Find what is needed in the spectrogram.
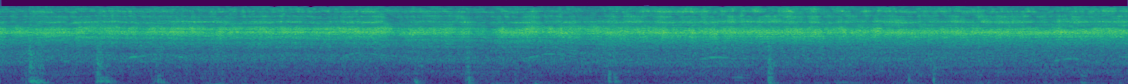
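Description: Prawn fried rice sizzling with a steady hiss in a large pan while a spatula stirs it, with soft, irregular scrapes and knocks of the spatula against the pan.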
